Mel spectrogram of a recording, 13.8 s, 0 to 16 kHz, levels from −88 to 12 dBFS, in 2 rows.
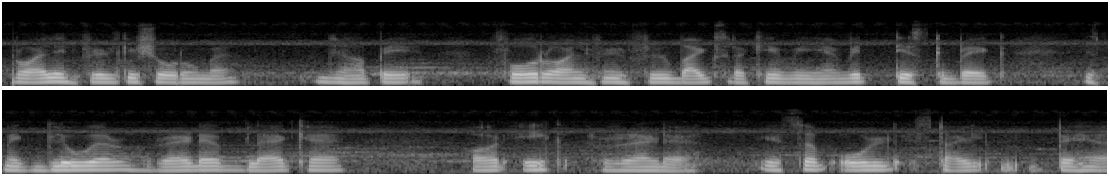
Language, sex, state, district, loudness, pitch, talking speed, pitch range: Hindi, male, Chhattisgarh, Raigarh, -23 LUFS, 125 Hz, 155 wpm, 120-130 Hz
